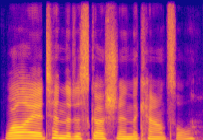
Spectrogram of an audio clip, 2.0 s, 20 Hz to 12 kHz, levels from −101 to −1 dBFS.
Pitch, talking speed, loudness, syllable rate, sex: 200 Hz, 235 wpm, -15 LUFS, 6.7 syllables/s, female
